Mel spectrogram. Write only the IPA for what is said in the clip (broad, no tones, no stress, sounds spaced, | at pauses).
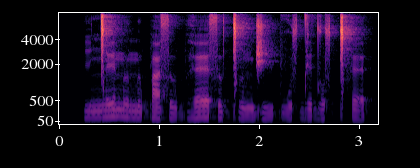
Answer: i ŋ͡ǀ e n ɯ n ɯ p a s ɯ bʱ ɛ s ɯ ǀ ɯ n d͡ʒ i p v u s d e d o s ǀʰ ɛ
